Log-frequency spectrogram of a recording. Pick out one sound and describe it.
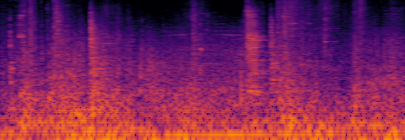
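A vehicle explodes with a loud blast and crackling debris.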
